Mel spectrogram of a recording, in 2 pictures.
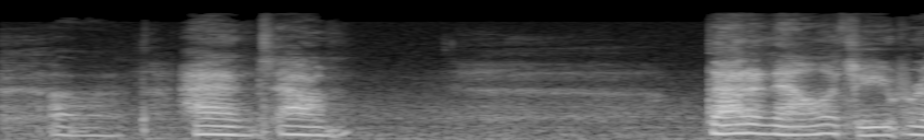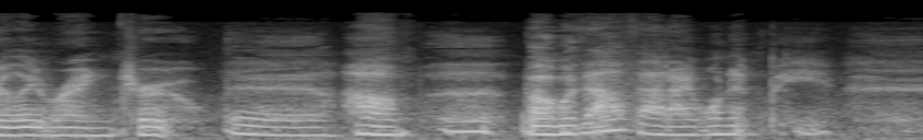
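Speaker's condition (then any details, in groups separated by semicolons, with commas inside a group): Cerebral palsy; very premature birth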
